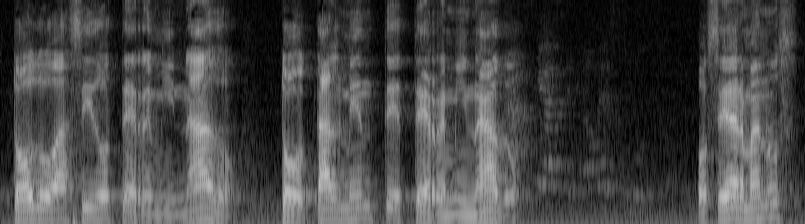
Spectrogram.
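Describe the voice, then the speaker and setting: A man's voice: mid-range voice, pushed and bright. A man preaching a sermon in a church, emphatic, calling his listeners brothers and asking them to repeat after him.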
